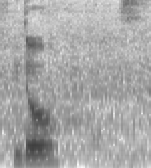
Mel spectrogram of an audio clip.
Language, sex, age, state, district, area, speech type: Punjabi, male, 18-30, Punjab, Gurdaspur, urban, read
